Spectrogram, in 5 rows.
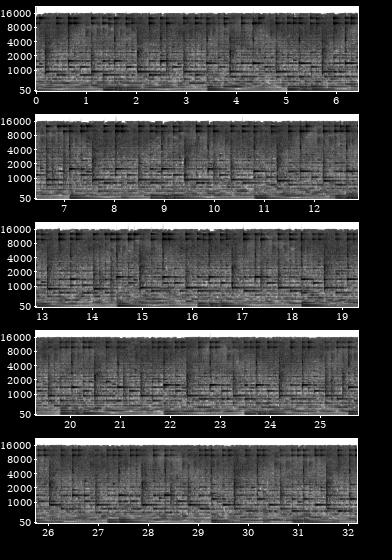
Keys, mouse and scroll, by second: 0.7 g, 1.0 z, 4.3 click, 5.1 shift+z, 8.0 shift+z, 9.0 click, 10.2-11.1 scroll down 1, 11.1-13.9 drag, 14.0 shift+d, 15.0-16.4 typing, 23.1 Right, 24.2 click, 24.9 scroll down 1, 25.5-27.1 middle drag, 27.1-27.4 scroll up 1, 27.7 shift+z, 28.9-29.4 scroll up 1, 29.8 Tab, 30.6-31.0 scroll up 1, 31.0-32.1 middle drag.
